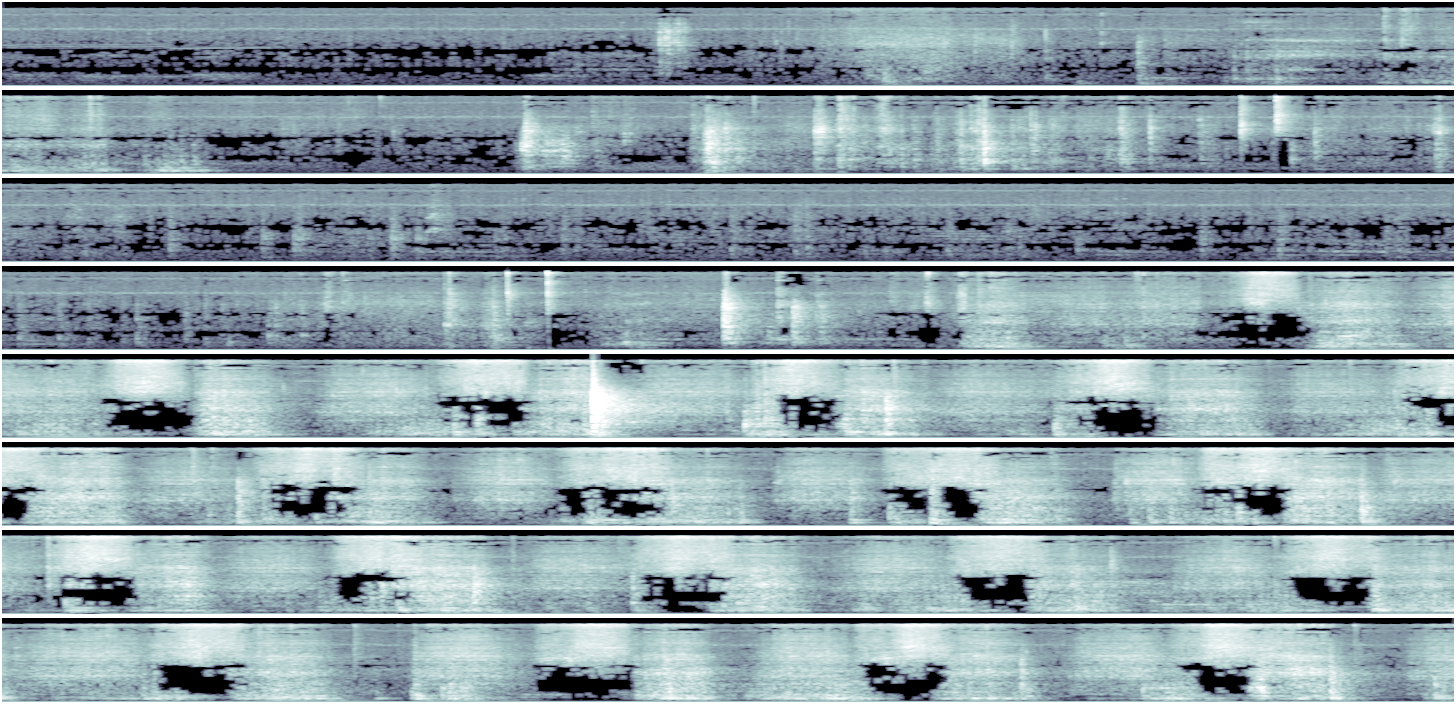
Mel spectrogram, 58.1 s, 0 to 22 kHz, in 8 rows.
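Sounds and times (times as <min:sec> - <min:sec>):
cable rubbing and rasping: 0:06.8 - 0:25.3, 0:26.0 - 0:58.0.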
